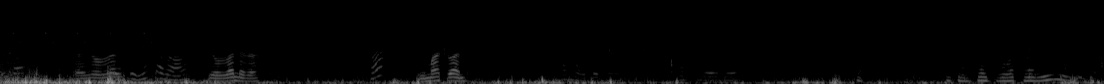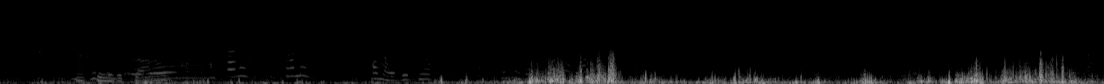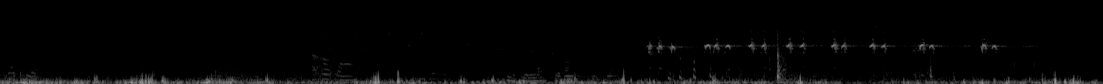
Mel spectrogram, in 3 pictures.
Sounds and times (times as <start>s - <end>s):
Outside, rural or natural: 0.0s - 33.1s.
